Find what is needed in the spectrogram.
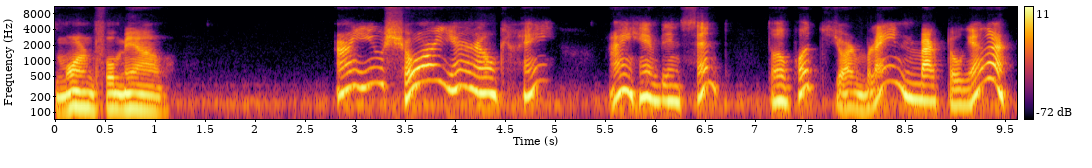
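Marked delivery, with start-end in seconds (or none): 2.8-9.6 very high, slow cat voice; high, drawn-out, cutesy cat voice; cat character. Acted. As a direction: squeak it out like a concerned kitty. Cat character questions Isabella.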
